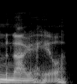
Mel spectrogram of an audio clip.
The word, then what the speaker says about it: Monongahela: It's the Monongahela. Monongahela.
